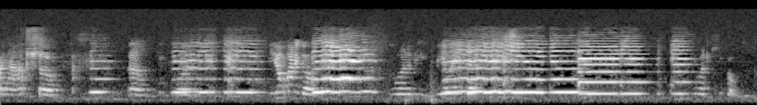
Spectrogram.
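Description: Violin playing a slow phrase of held notes in a trill exercise, some notes wavering quickly as they are trilled, with a lower held note near the end.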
